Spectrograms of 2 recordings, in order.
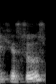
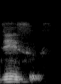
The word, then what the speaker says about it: Jesus: just keep in mind the pronunciation of the word Jesus you don't say hey Zeus but Jesus okay but thank you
